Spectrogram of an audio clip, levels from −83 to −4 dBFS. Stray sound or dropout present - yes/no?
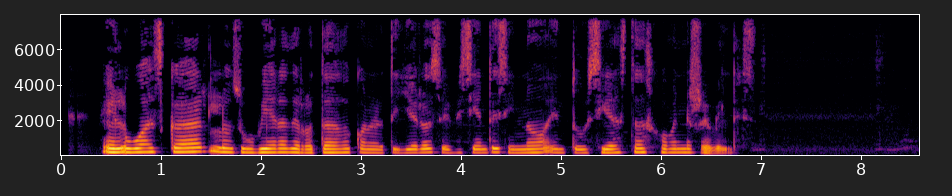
no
